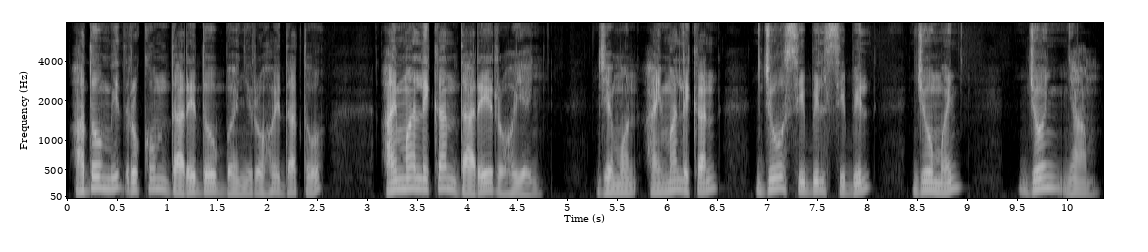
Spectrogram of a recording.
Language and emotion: Santali, neutral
